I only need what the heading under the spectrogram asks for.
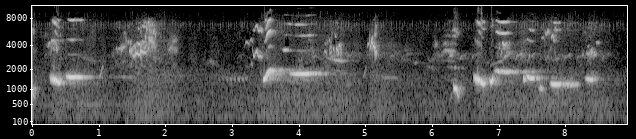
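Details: Pied butcherbird (Cracticus nigrogularis) in Australia singing: clear, fluting whistled notes, some held and some sliding up or down, delivered in loose phrases, with faint high chirps from other birds and a soft background hiss.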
